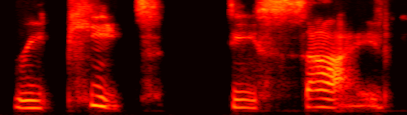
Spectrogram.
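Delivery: rePEAT, deCIDE; light first beat, long second in "Repeat" and "decide"; stress on second syllable. Shown as a demonstration. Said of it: "put the stress on the second syllable".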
